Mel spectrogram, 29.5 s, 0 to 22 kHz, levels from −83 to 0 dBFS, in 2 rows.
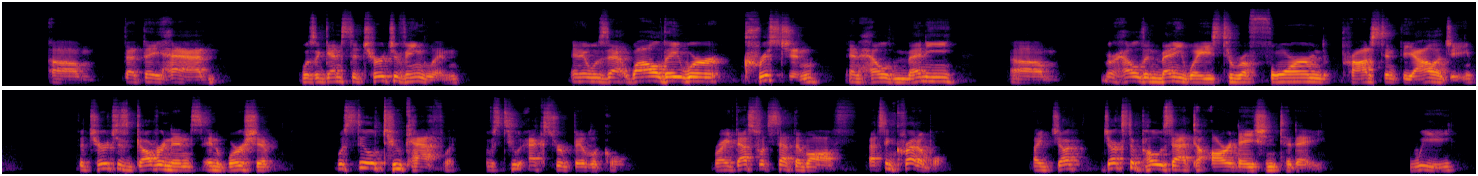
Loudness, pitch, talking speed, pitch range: -28 LUFS, 150 Hz, 125 wpm, 135-170 Hz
